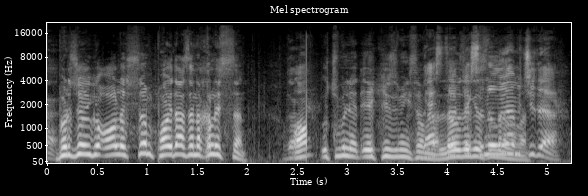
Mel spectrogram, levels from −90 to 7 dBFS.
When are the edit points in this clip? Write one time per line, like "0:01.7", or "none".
0:02.6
